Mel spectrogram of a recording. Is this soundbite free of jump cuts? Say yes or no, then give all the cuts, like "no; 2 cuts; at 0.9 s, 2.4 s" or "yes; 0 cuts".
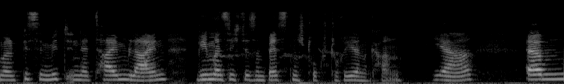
yes; 0 cuts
